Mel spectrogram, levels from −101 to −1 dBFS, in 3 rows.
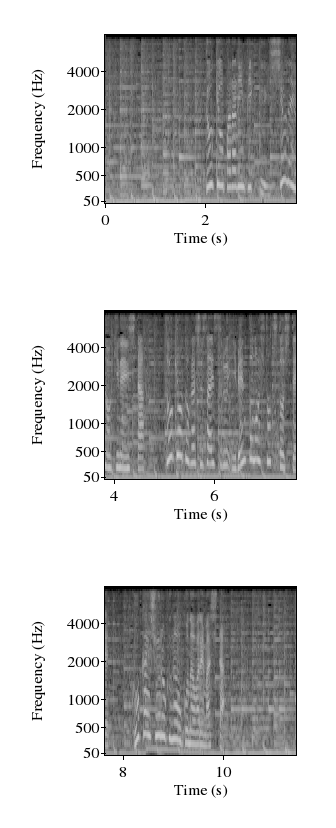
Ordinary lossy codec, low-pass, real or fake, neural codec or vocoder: none; 7.2 kHz; real; none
